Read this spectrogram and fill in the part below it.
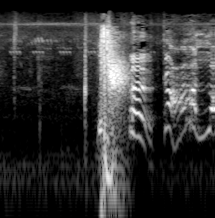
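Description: A man cries out loudly close by.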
